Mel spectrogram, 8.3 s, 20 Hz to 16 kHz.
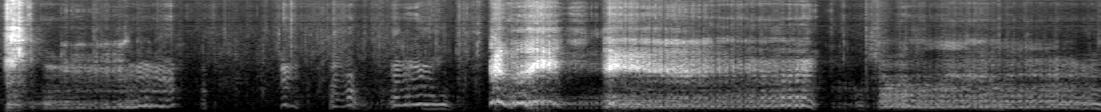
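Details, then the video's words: Alaskan Malamute puppies aged 18 to 25 days, growling and whimpering in short harmonic bursts, with louder squealing cries midway and a continuous low grumbling toward the end. "cuccioli di alaskan malamute dal 18 al 25 giorno"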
